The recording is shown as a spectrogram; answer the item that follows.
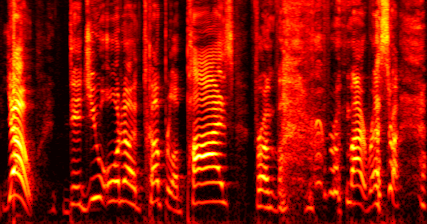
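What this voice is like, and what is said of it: Heavy Bronx accent. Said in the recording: “a heavy Bronx accent”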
